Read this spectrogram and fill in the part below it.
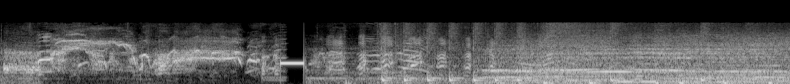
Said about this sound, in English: This video shows an amazingly realistic T-Rex costume, complete with a frightening growl, popping its head out of trucks and alleys, even playing a game of ding-dong ditch, eliciting screams and laughter from its surprised victims.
